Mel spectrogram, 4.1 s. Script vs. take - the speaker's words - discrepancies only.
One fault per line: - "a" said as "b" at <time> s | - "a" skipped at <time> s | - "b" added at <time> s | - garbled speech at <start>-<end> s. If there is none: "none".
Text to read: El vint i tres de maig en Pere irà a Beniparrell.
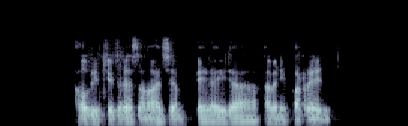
none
